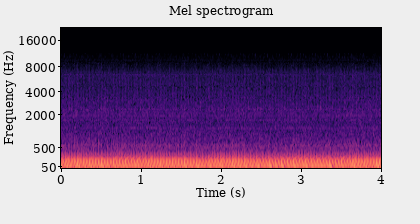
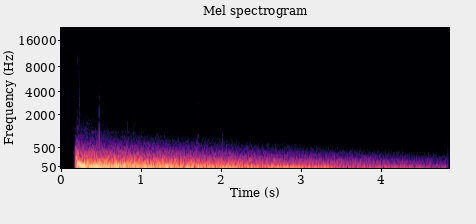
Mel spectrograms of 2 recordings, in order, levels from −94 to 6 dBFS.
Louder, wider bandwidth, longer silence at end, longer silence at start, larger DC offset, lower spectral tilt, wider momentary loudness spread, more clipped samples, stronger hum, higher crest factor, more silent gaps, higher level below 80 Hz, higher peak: second, -25 LUFS vs -17 LUFS; first, 6.4 kHz vs 0.6 kHz; second, 0 s vs 1.25 s; second, 0 s vs 0.2 s; neither; second, -10 dB/octave vs -16 dB/octave; second, 1 LU vs 22 LU; neither; neither; second, 10 dB vs 16 dB; neither; second, -30 dBFS vs -16 dBFS; second, -12 dBFS vs 0 dBFS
